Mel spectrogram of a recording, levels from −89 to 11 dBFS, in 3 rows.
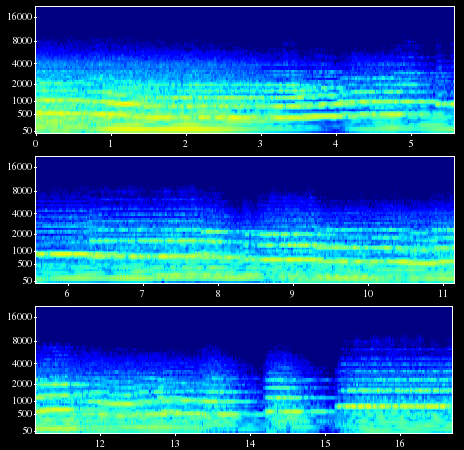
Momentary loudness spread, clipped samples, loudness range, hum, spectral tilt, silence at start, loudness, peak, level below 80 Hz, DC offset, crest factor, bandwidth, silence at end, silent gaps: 9 LU; under 0.1%; 7 LU; none; -7.5 dB/octave; 0 s; -33 LUFS; -18 dBFS; -56 dBFS; under 0.1%; 16 dB; 8.4 kHz; 0 s; none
